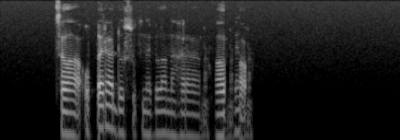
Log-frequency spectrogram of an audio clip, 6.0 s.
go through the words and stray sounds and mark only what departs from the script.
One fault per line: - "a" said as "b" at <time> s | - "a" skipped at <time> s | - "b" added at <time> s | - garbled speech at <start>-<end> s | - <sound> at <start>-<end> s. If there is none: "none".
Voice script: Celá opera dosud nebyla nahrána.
- garbled speech at 3.2-3.8 s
